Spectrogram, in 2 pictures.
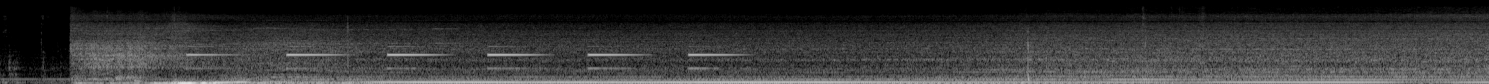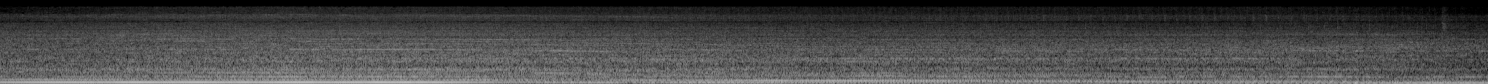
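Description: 2003 Ford Thunderbird's 3.9-litre V8 starting about a second and a half in, then idling steadily. The car's warning chime beeps five times, about once a second, in the first several seconds. About twenty seconds in, the idle speed drops and settles lower.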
